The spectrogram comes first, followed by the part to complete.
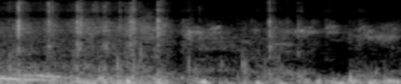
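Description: Domestic pigeons cooing faintly, one low coo right at the start, over faint footsteps on gravel.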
